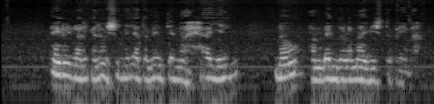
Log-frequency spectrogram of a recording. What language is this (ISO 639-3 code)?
ita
